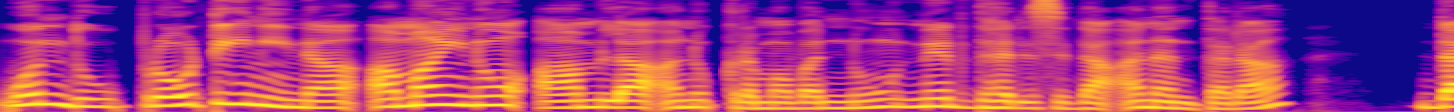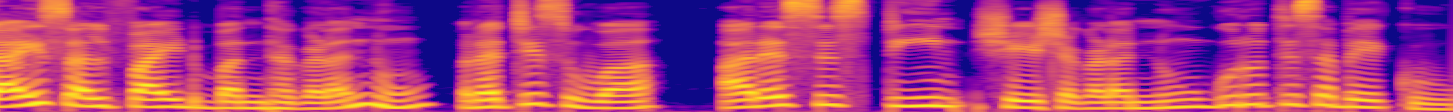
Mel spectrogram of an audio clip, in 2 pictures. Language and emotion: Kannada, neutral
